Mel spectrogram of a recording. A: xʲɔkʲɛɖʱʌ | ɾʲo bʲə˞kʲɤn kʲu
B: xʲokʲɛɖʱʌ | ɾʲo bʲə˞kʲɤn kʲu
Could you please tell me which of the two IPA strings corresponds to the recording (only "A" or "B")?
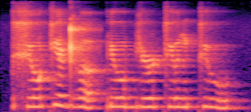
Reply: A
